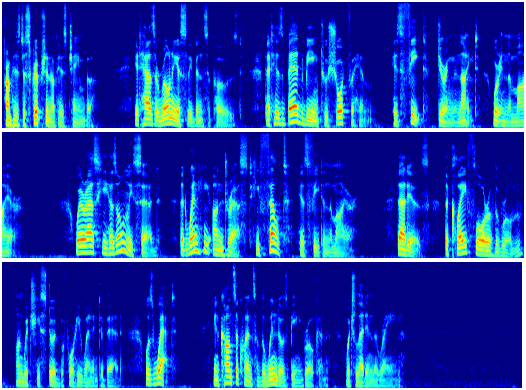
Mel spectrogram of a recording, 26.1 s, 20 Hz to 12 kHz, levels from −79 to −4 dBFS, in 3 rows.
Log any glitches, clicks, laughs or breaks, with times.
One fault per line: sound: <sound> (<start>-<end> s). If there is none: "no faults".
no faults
